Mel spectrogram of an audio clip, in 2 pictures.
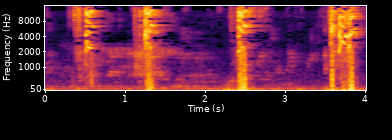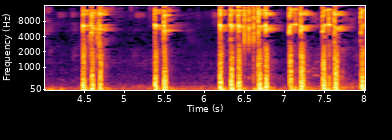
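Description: Caged lovebird giving a series of short, harsh, shrill chirps, about one a second at first and coming faster near the end.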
